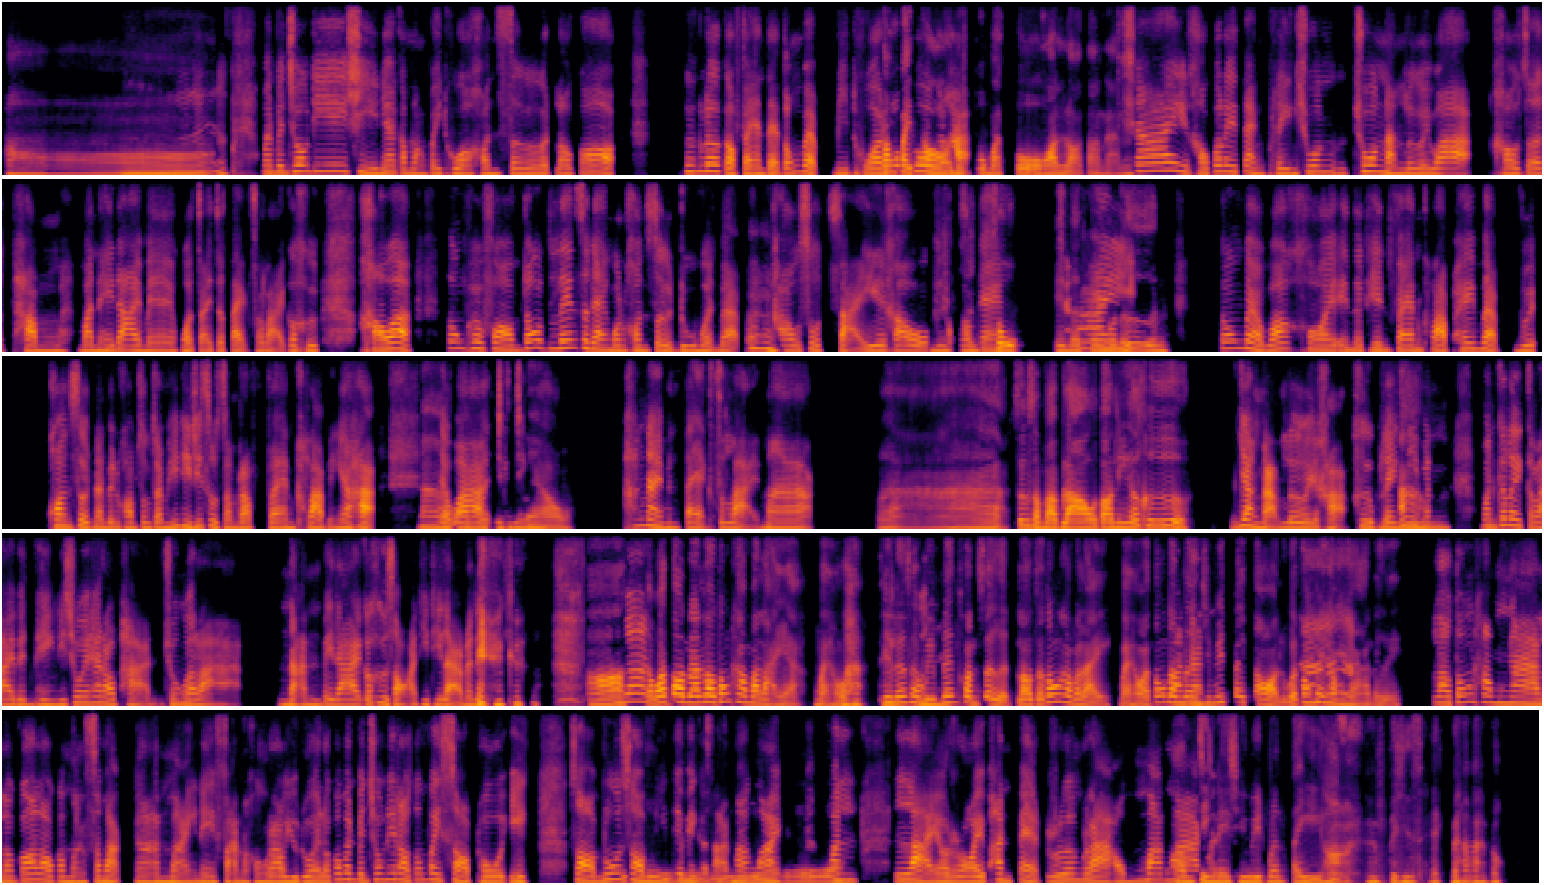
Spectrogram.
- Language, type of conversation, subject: Thai, podcast, มีเพลงไหนที่ช่วยให้ผ่านช่วงเวลาที่เศร้าหนักๆ มาได้บ้างไหม?
- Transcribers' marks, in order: drawn out: "อ๋อ"; in English: "The show must go on"; in English: "perform"; other background noise; drawn out: "อา"; laughing while speaking: "เอง"; chuckle; tapping; laughing while speaking: "ว่า"; drawn out: "โอ้โฮ !"; chuckle; laughing while speaking: "มันตีแสกหน้าเนาะ"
